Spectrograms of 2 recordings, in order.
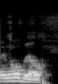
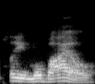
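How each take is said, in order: First: The final syllable sounds like 'bill'. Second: The final syllable sounds like 'bile'. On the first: The speaker calls it right. "It should be Playmobil" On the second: The speaker calls it wrong. "some people pronounce it ... shouldn't be Playmobile"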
